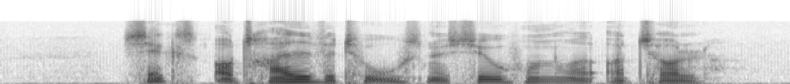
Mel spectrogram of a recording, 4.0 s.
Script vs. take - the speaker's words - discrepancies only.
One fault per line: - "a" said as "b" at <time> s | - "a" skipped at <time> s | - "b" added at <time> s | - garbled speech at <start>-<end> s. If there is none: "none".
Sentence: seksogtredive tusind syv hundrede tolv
- "og" added at 3.0 s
